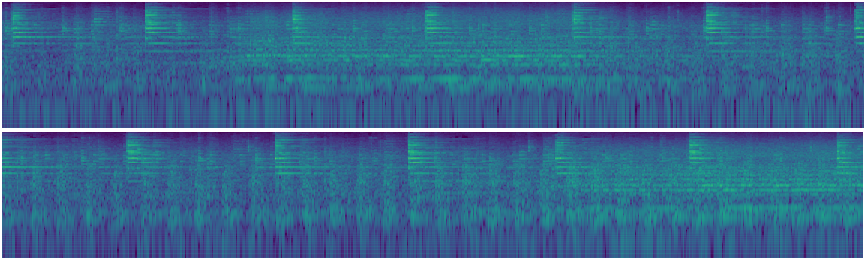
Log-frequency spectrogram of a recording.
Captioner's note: CNJ Blue Comet Pacific whistle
